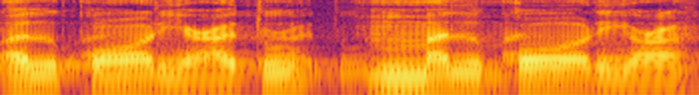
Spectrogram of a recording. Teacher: اکثر جو ہے وہ دیکھا جاتا ہے کہ القاریہ کو القاریہ پڑھ جاتے ہیں، یعنی کہ عین کی جگہ پر یا کی آواز نکالتے ہیں، القاریۃ ما القاریہ۔ تو یہاں یا کی آواز نہیں بلکہ عین کی آواز نکالیں گے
